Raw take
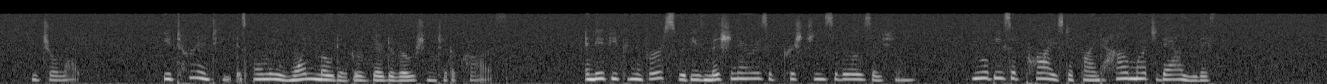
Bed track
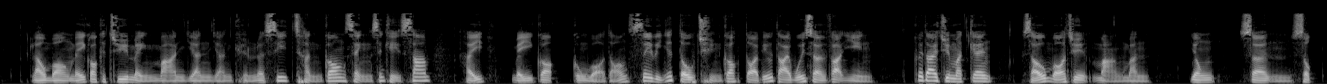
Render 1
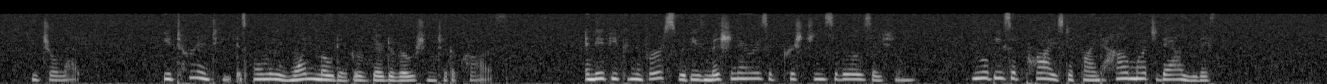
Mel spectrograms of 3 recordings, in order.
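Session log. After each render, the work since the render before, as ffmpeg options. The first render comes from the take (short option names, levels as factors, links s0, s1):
-af "afftdn=nr=6:nf=-40"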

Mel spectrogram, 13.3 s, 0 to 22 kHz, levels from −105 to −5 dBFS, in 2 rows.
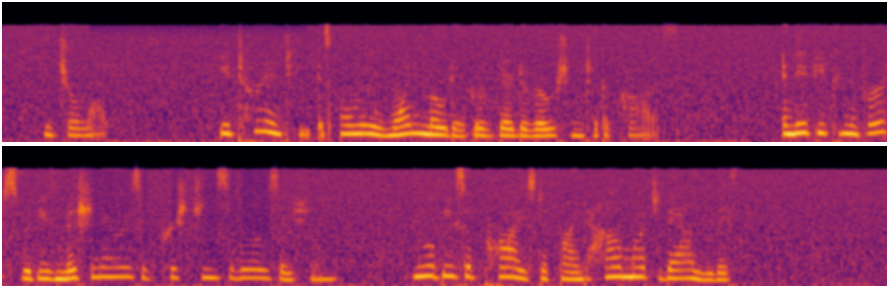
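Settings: -filter_complex "[0:a]asettb=1/sr,asplit=3[s0][s1][s2];[s0]atrim=end=0.654[s3];[s1]atrim=start=0.65:end=2.29,asetpts=PTS-STARTPTS,afade=t=in:d=0.004:c=qsin,afade=t=out:st=1.636:d=0.004:c=qsin,lowpass=f=9000:w=0.5412,lowpass=f=9000:w=1.3066[s4];[s2]atrim=start=2.286[s5];[s3][s4]acrossfade=d=0.004:c1=hsin:c2=qsin[s6];[s6][s5]acrossfade=d=0.004:c1=qsin:c2=hsin,asettb=1/sr,asplit=3[s7][s8][s9];[s7]atrim=end=7.254[s10];[s8]atrim=start=7.25:end=8.71,asetpts=PTS-STARTPTS,afade=t=in:d=0.004:c=qsin,afade=t=out:st=1.456:d=0.004:c=qsin,acompressor=threshold=0.0447:ratio=2.5:attack=3.2:release=140:knee=1:detection=peak[s11];[s9]atrim=start=8.706[s12];[s10][s11]acrossfade=d=0.004:c1=hsin:c2=qsin[s13];[s13][s12]acrossfade=d=0.004:c1=qsin:c2=hsin"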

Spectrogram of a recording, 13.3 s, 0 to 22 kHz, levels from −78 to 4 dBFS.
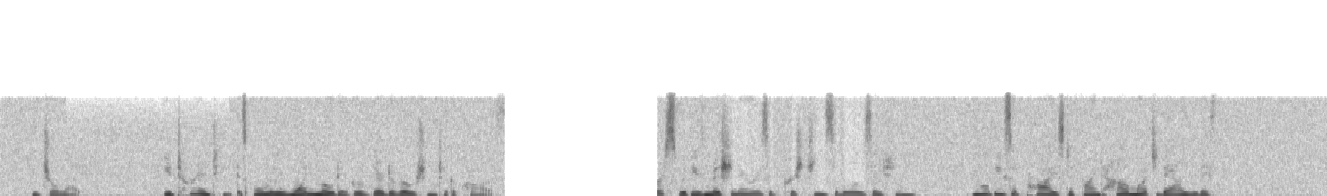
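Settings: -filter_complex "[0:a]asettb=1/sr,asplit=3[s0][s1][s2];[s0]atrim=end=9.344[s3];[s1]atrim=start=9.34:end=11.09,asetpts=PTS-STARTPTS,afade=t=in:d=0.004:c=qsin,afade=t=out:st=1.746:d=0.004:c=qsin,bandreject=f=570:w=5.5[s4];[s2]atrim=start=11.086[s5];[s3][s4]acrossfade=d=0.004:c1=hsin:c2=qsin[s6];[s6][s5]acrossfade=d=0.004:c1=qsin:c2=hsin,asplit=3[s7][s8][s9];[s7]atrim=end=5.04,asetpts=PTS-STARTPTS,afade=t=out:st=5.036:d=0.004:c=hsin[s10];[s8]atrim=start=5.04:end=6.57,asetpts=PTS-STARTPTS,volume=0[s11];[s9]atrim=start=6.57,asetpts=PTS-STARTPTS,afade=t=in:d=0.004:c=hsin[s12];[s10][s11][s12]concat=n=3:v=0:a=1"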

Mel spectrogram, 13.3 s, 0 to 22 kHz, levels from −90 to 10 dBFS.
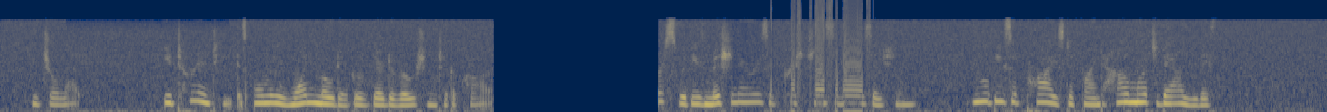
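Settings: -filter_complex "[0:a]asettb=1/sr,asplit=3[s0][s1][s2];[s0]atrim=end=7.704[s3];[s1]atrim=start=7.7:end=8.73,asetpts=PTS-STARTPTS,afade=t=in:d=0.004:c=qsin,afade=t=out:st=1.026:d=0.004:c=qsin,aeval=exprs='(mod(17.8*val(0)+1,2)-1)/17.8':c=same[s4];[s2]atrim=start=8.726[s5];[s3][s4]acrossfade=d=0.004:c1=hsin:c2=qsin[s6];[s6][s5]acrossfade=d=0.004:c1=qsin:c2=hsin,asettb=1/sr,asplit=3[s7][s8][s9];[s7]atrim=end=11.234[s10];[s8]atrim=start=11.23:end=11.71,asetpts=PTS-STARTPTS,afade=t=in:d=0.004:c=qsin,afade=t=out:st=0.476:d=0.004:c=qsin,aecho=1:1:3.9:0.58,atrim=end_sample=21168[s11];[s9]atrim=start=11.706[s12];[s10][s11]acrossfade=d=0.004:c1=hsin:c2=qsin[s13];[s13][s12]acrossfade=d=0.004:c1=qsin:c2=hsin,asplit=3[s14][s15][s16];[s14]atrim=end=4.93,asetpts=PTS-STARTPTS,afade=t=out:st=4.926:d=0.004:c=hsin[s17];[s15]atrim=start=4.93:end=6.58,asetpts=PTS-STARTPTS,volume=0[s18];[s16]atrim=start=6.58,asetpts=PTS-STARTPTS,afade=t=in:d=0.004:c=hsin[s19];[s17][s18][s19]concat=n=3:v=0:a=1"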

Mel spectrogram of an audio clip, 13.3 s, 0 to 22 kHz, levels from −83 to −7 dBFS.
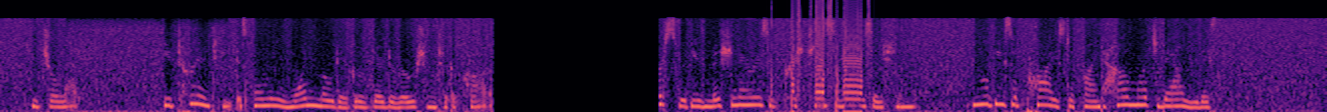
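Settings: -af "acompressor=threshold=0.0562:ratio=6,alimiter=level_in=1.33:limit=0.0631:level=0:latency=1:release=15,volume=0.75"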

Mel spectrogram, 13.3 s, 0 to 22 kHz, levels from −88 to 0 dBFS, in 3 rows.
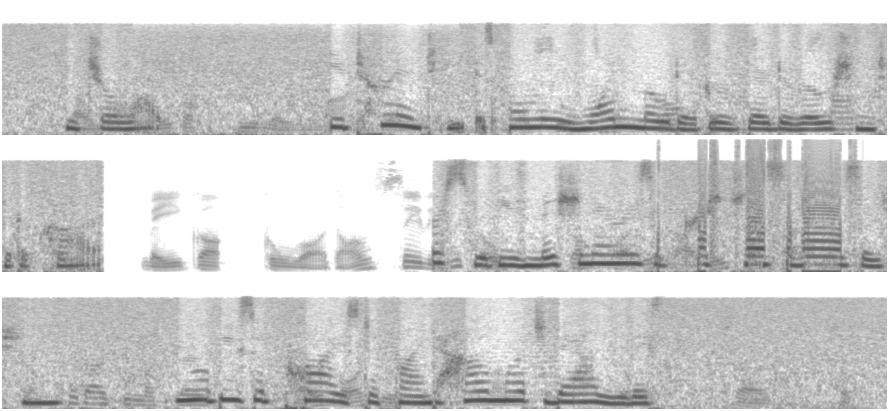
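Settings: -filter_complex "[1:a]volume=0.0355[s0];[0:a][s0]amix=inputs=2:normalize=0"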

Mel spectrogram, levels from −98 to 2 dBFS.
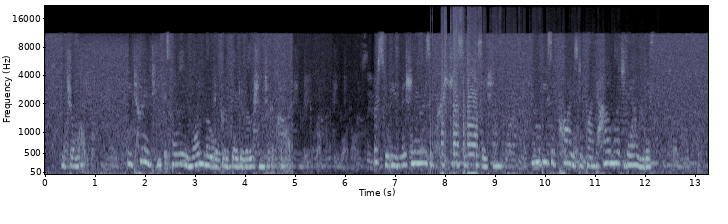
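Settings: -filter_complex "[0:a]asplit=2[s0][s1];[s1]adelay=27,volume=0.668[s2];[s0][s2]amix=inputs=2:normalize=0,aecho=1:1:790|1580|2370|3160|3950:0.15|0.0763|0.0389|0.0198|0.0101"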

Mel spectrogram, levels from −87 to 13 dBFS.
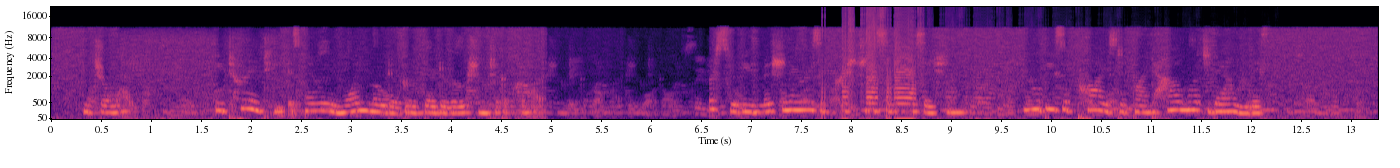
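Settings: -af "volume=3.16"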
